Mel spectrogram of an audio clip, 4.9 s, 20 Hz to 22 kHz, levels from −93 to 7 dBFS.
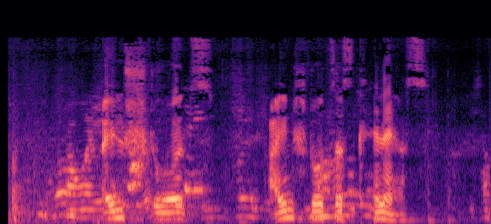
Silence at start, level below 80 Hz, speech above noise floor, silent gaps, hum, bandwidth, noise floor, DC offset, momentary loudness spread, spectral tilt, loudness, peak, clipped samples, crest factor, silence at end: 0.1 s; -48 dBFS; 25 dB; none; none; 11.5 kHz; -40 dBFS; under 0.1%; 20 LU; -6 dB/octave; -15 LUFS; 0 dBFS; under 0.1%; 16 dB; 0 s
